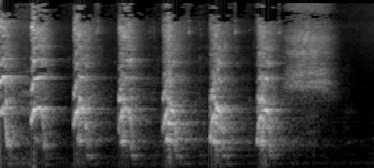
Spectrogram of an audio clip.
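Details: Caged puppy barking because it wants out of its cage: six sharp, high barks evenly spaced about every half second, then a brief rustle at the end.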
